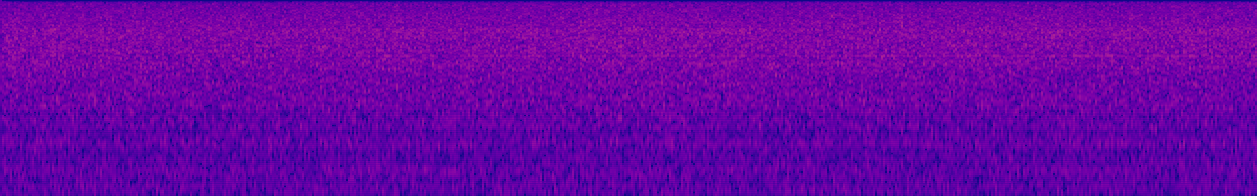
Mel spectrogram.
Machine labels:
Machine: pump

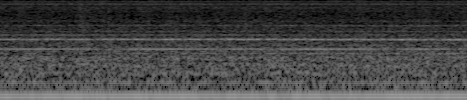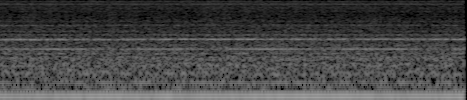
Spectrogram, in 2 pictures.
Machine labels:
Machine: fan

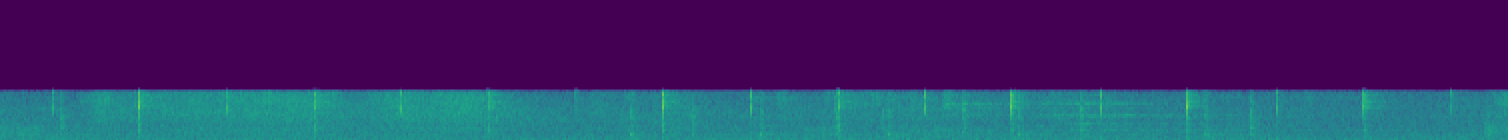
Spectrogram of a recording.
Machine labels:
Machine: valve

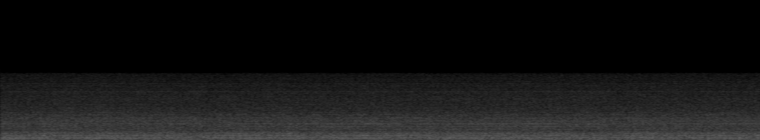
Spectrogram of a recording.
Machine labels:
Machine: fan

